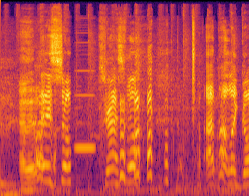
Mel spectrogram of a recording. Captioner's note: laughing; beep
